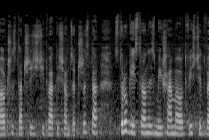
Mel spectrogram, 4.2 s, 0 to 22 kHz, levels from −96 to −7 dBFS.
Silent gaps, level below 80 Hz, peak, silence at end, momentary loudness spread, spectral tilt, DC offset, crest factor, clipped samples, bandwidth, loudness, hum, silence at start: none; -80 dBFS; -20 dBFS; 0 s; 8 LU; -4 dB/octave; under 0.1%; 20 dB; under 0.1%; 15 kHz; -39 LUFS; none; 0 s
